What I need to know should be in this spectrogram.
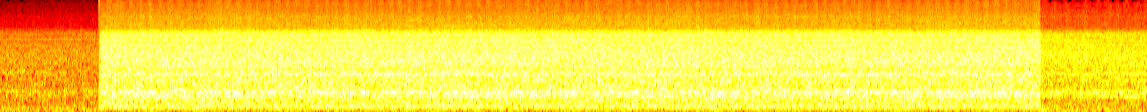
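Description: A train's motor hums loudly from close by.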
